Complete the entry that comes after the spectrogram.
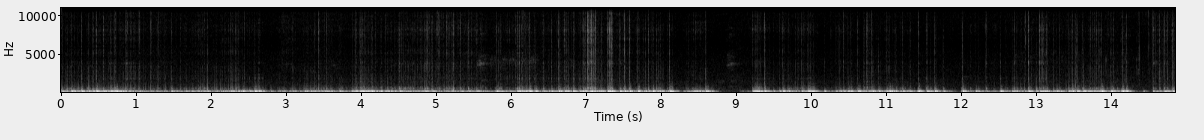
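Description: Long dark fingernails scratch the small, hollow, round metal mesh grille of a Blue Yeti Nano microphone. The result is a dense, continuous low rumbling scrape with almost no high content, broken by a brief silence around nine seconds and short dips near twelve and fourteen seconds.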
